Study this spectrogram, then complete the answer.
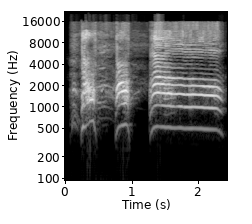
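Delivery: high, loud whooping laugh; long, high-pitched burst of laughing; loud cackle. Real, not acted. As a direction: howl with laughter. Cracks up at own mock shout.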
